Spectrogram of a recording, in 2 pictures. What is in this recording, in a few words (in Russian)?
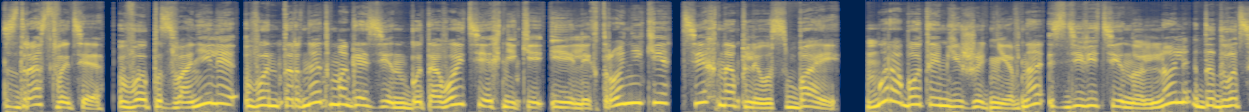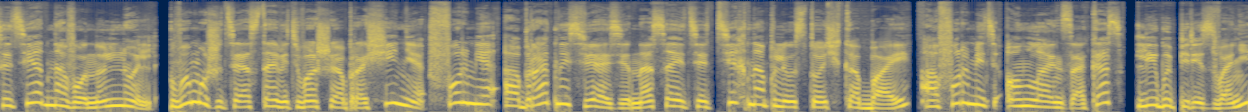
IVR В Нерабочее Время; ТехноПлюс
